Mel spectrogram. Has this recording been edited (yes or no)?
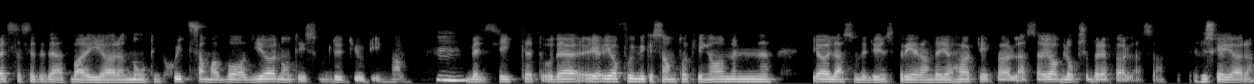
no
